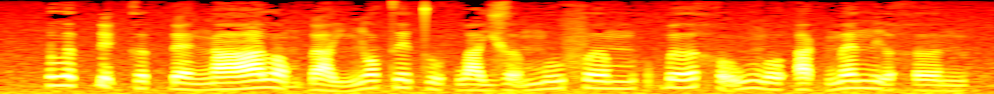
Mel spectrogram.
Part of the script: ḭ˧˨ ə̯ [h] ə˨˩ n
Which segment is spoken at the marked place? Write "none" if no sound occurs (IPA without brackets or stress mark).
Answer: h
